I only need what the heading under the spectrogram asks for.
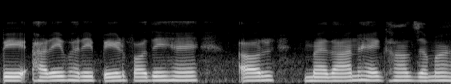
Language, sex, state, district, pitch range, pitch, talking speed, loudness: Hindi, female, Chhattisgarh, Bilaspur, 175-185 Hz, 180 Hz, 185 wpm, -14 LUFS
